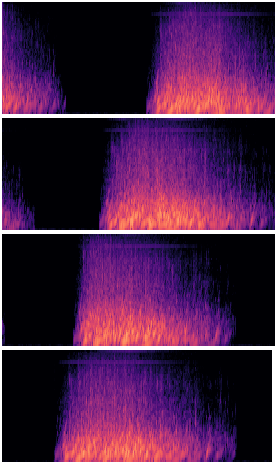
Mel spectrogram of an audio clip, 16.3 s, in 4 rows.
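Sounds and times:
bubbles released: 0.0s - 0.9s, 2.2s - 4.4s, 5.6s - 8.2s, 9.3s - 11.6s, 13.1s - 15.8s.

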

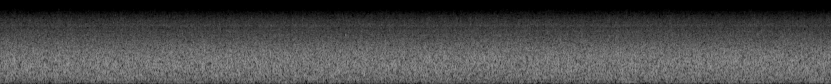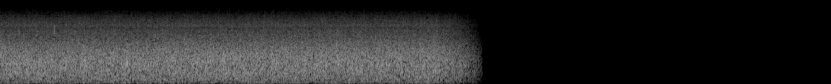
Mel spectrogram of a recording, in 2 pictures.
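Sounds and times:
fast-moving river: 0.0s - 13.2s.

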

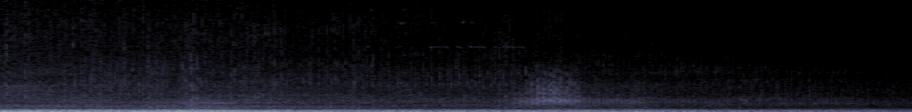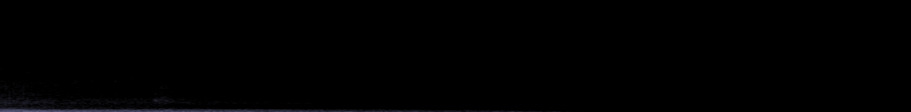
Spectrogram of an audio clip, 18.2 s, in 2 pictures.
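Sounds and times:
multiple Harley Davidson motorcycle engines: 0.0s - 9.4s.

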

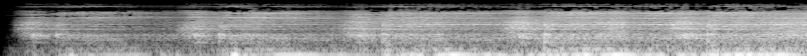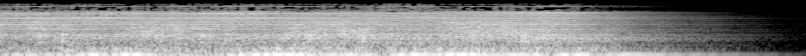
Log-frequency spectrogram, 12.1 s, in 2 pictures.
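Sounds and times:
alien ice cream maker machine: 1.3s - 10.5s.

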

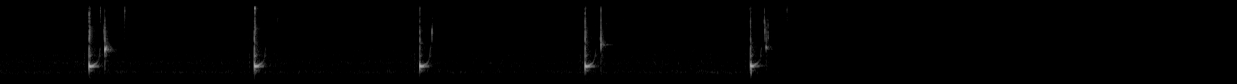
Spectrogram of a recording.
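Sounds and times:
water dripping in a sink or tub: 0.8s - 1.4s, 2.5s - 2.8s, 4.2s - 4.4s, 5.8s - 6.3s, 7.5s - 7.9s.

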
